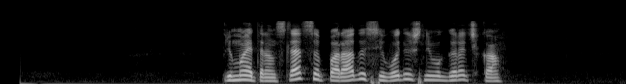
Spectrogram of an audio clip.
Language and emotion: Russian, neutral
